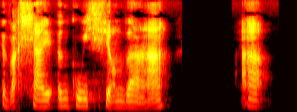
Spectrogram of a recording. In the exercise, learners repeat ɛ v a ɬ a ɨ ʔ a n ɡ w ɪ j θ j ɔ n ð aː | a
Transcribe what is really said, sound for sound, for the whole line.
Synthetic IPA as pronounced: ɛ v a ɬ a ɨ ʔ ə n ɡ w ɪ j θ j ɔ n ð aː | a

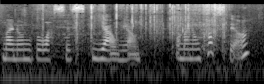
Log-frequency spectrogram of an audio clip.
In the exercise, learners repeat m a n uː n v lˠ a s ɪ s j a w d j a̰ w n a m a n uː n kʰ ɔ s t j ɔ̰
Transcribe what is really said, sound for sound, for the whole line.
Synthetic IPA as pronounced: m a n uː n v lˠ a s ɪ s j a w n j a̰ w n a m a n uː n kʰ ɔ s t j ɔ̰

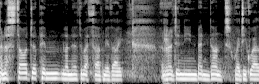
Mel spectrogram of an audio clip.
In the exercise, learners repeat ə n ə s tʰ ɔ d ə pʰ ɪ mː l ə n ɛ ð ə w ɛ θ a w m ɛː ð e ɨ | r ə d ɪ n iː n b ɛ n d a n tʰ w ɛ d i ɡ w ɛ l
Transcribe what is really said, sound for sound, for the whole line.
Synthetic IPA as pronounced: ə n ə s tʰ ɔ d ə pʰ ɪ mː l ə n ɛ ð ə w ɛ θ a v m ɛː ð a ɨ | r ə d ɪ n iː n b ɛ n d a n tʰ w ɛ d i ɡ w ɛ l

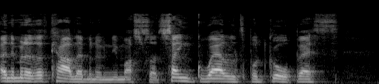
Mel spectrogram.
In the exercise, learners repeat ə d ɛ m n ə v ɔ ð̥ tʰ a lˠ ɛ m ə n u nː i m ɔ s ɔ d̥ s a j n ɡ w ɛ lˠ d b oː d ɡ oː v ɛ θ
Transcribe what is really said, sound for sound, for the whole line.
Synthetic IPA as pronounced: ə n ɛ m n ə ð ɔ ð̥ kʰ a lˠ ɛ m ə n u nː i m ɔ s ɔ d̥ s a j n ɡ w ɛ lˠ d b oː d ɡ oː b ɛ θ

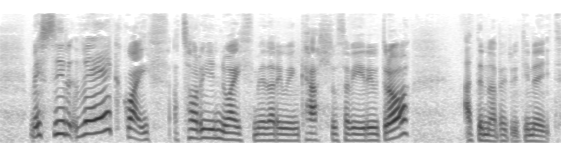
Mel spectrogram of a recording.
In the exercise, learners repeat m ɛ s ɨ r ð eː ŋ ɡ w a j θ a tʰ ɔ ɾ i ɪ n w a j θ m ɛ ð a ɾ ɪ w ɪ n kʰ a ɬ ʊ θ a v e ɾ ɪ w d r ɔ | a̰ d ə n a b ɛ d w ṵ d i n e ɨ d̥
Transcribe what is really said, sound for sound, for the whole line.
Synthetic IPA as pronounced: m ɛ s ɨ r ð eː ɡ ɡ w a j θ a tʰ ɔ ɾ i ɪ n w a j θ m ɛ ð a ɾ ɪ w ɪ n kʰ a ɬ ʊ θ a v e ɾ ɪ w d r ɔ | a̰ d ə n a b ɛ d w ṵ d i n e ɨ d̥

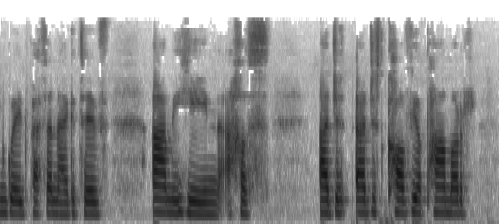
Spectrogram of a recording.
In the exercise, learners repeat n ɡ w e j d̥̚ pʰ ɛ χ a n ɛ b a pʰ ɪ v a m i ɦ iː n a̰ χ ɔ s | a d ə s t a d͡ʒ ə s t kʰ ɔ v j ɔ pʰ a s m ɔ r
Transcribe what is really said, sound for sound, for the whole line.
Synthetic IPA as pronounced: n ɡ w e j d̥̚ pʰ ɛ θ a n ɛ ɡ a tʰ ɪ v a m i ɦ iː n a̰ χ ɔ s | a d͡ʒ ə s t a d͡ʒ ə s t kʰ ɔ v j ɔ pʰ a m ɔ r

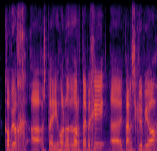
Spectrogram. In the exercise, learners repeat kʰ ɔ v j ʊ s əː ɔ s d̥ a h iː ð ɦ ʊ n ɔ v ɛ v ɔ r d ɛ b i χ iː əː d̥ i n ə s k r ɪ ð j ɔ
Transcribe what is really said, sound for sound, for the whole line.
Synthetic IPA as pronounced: kʰ ɔ v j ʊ χ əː ɔ s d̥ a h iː ɦ ʊ n ɔ ð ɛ ð ɔ r d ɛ b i χ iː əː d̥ a n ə s k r ɪ v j ɔ

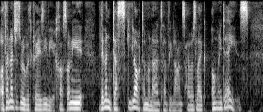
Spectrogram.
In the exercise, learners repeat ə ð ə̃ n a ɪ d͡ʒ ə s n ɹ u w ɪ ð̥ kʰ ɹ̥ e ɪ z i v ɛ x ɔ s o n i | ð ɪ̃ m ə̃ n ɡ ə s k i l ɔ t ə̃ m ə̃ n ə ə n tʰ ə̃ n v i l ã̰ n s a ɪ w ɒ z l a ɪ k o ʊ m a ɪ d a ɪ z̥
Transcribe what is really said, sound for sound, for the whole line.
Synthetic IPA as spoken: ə ð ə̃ n a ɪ d͡ʒ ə s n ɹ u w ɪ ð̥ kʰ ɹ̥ e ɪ z i v i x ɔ s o n i | ð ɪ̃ m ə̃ n d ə s k i l ɔ t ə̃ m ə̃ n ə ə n tʰ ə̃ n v i l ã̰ n s a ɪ w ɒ z l a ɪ k o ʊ m a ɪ d e ɪ z̥

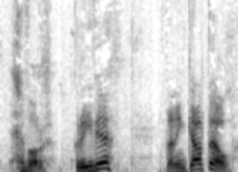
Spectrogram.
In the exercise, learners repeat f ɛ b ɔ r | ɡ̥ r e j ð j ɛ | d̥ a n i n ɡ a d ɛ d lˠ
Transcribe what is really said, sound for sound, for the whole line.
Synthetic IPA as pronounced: h ɛ v ɔ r | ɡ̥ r e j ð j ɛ | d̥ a n i n ɡ a d ɛ lˠ

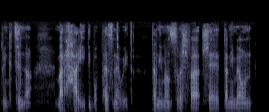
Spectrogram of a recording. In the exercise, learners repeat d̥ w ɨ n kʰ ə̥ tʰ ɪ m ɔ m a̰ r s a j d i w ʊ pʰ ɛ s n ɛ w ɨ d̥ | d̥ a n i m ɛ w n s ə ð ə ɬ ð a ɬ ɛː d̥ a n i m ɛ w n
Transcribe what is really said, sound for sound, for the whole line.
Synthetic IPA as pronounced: d̥ w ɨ n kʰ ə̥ tʰ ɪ n ɔ m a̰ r h a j d i b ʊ pʰ ɛ s n ɛ w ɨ d̥ | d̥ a n i m ɛ w n s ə v ə ɬ v a ɬ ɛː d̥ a n i m ɛ w n

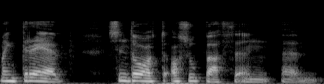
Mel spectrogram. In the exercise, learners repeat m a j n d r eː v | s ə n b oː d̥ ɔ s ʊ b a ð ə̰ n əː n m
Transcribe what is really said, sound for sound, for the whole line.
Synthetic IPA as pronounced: m a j n d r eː v | s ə n d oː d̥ ɔ s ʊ b a θ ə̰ n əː m

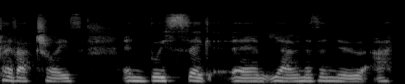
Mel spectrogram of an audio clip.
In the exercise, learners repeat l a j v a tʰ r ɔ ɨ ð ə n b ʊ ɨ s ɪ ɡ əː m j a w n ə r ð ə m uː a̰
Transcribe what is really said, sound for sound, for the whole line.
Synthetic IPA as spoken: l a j v a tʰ r ɔ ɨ ð ə n b ʊ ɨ s ɪ ɡ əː m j a w n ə ð ə n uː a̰

